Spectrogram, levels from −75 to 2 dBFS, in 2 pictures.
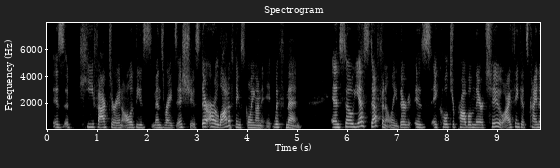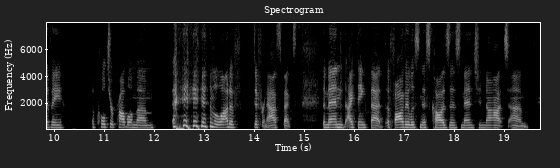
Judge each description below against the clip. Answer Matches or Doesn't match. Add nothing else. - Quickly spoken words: Doesn't match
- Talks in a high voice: Matches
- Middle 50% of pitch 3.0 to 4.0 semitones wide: Doesn't match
